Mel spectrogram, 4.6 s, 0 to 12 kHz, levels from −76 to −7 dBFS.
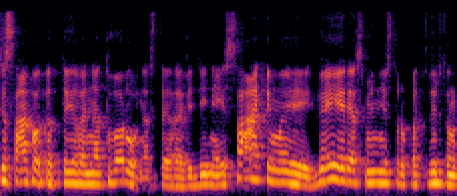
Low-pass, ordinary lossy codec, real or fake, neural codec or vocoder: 9.9 kHz; MP3, 64 kbps; fake; vocoder, 22.05 kHz, 80 mel bands, WaveNeXt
